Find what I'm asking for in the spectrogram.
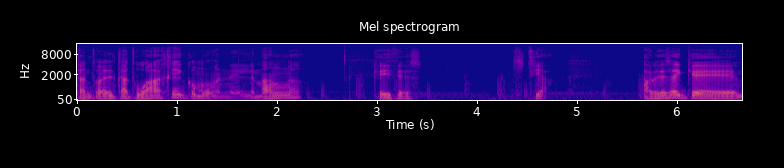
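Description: A man's medium-pitched voice at a very slow pace, with lively intonation and long, frequent pauses. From Catalonia, Spain. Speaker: tattoo artist. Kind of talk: casual chat.

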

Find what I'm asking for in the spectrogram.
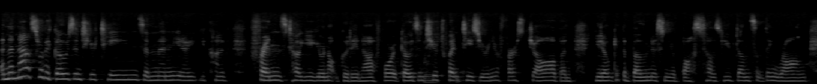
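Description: A somewhat breathy, dark, mellow voice with ordinary pitch variation at a fairly quick pace. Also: woman, medium pitch for a woman. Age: 40s. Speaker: author. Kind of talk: interview.

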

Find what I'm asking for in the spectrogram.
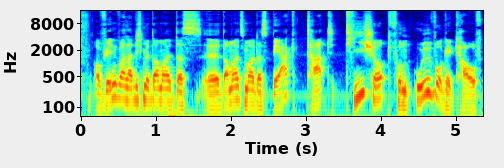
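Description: This man has a normal speaking voice, fairly high in pitch, with lively intonation and very even loudness. He goes at a fairly slow pace with hardly any pauses. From eastern Germany, Saxony. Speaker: podcast host. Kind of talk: casual chat.

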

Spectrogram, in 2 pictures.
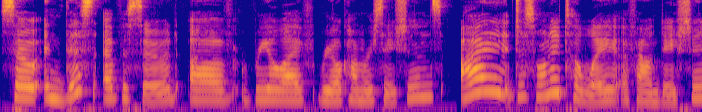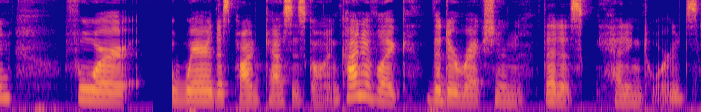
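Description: A woman with a Southern US accent, fairly high in pitch, lively in intonation, at a very slow pace. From South Carolina. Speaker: podcast host. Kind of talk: casual monologue.

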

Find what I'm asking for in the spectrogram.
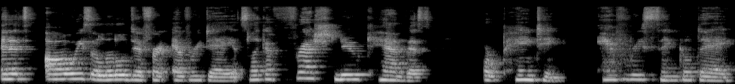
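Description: A woman speaks at a moderate pace in a normal speaking voice, her pitch fairly high and its variation ordinary. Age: 60s. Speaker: lifestyle vlogger. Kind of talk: personal vlog monologue.

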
